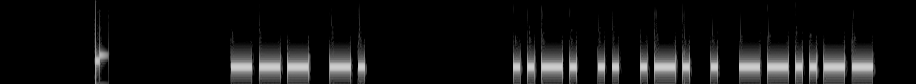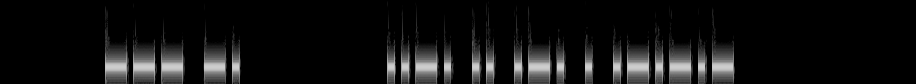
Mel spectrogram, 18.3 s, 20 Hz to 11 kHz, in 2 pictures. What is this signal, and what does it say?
Morse code, heard as a keyed tone, about 17 wpm, 700 Hz. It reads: ON FIRE, ON FIRE.
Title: 3x Word-Spacing - Sentences from Top 400 Words - 17wpm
